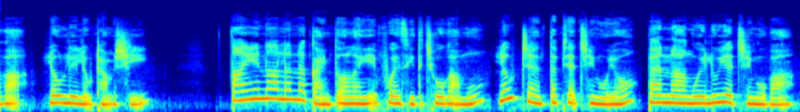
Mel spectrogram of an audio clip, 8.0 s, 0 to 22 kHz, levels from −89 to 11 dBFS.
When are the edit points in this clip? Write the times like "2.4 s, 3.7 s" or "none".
4.9 s, 6.4 s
